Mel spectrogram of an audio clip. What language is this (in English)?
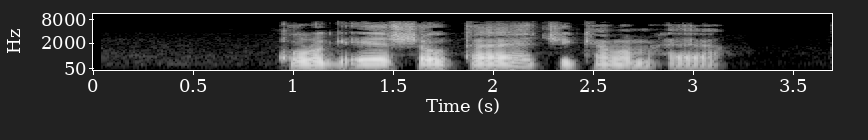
Central Kurdish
